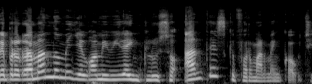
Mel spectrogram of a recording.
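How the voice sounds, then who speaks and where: Against a silent background in a very clean recording, a woman speaks at medium pitch with lively intonation. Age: 30s. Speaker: life coach and podcast host. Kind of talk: podcast monologue. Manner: talkative, chatty.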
